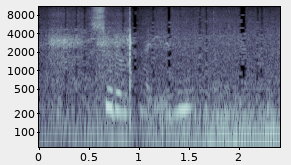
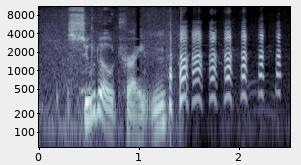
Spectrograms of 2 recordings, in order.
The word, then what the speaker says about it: Pseudotriton: It's a plausible pseudotriton. Yes, it's a plausible pseudotriton. That doesn't work. But the silent P doesn't really make that work.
